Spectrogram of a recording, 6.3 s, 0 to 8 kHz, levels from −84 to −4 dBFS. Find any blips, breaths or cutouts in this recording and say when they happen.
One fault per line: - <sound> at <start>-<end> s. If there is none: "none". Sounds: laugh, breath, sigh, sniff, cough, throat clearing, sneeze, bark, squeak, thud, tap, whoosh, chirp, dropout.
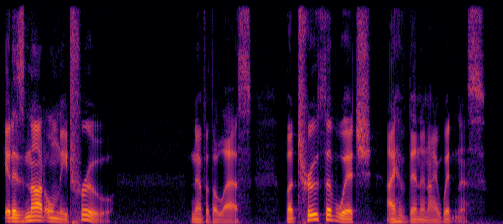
none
